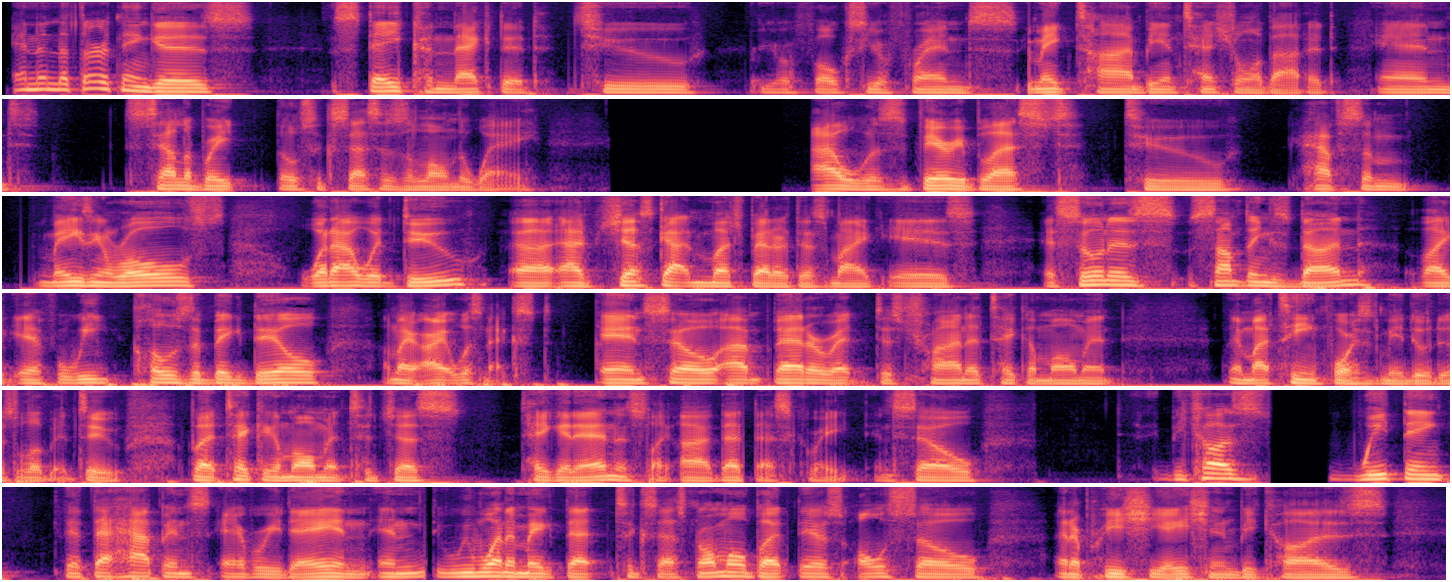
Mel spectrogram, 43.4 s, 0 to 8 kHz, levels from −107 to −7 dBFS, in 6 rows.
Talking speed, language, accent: 180 wpm, English, American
